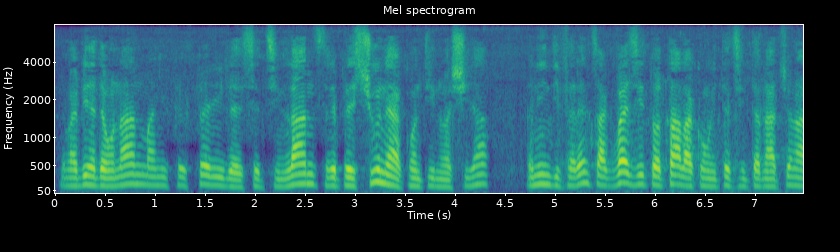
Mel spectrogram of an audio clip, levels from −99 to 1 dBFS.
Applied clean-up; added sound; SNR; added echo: neural mask model Resemble Enhance denoiser.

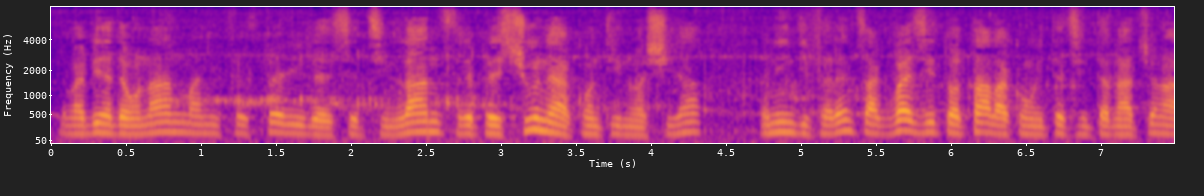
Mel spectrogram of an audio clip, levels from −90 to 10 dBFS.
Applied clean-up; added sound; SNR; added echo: none; Fill (with liquid); 18 dB; none.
